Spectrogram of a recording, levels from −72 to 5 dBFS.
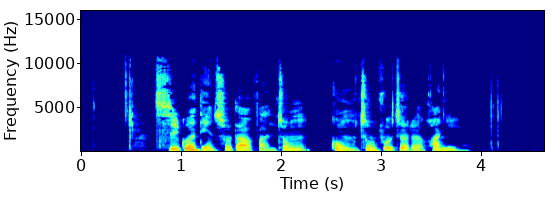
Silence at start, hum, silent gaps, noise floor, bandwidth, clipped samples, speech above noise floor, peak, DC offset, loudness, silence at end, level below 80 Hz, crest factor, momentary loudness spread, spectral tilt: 0.45 s; none; none; -55 dBFS; 11.5 kHz; under 0.1%; 33 dB; -2 dBFS; under 0.1%; -22 LUFS; 0.75 s; -68 dBFS; 20 dB; 14 LU; -4.5 dB/octave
